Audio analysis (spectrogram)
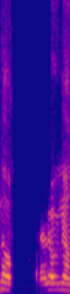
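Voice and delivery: talking while laughing helplessly, high pitch. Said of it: "and [name]'s laughing".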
